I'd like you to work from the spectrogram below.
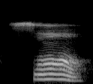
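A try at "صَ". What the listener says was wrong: Jangan harus terus seimbang. So, jangan so. Semacam so pertamanya betul, so keluarnya berubah. Harus konsisten, Bunda. So. Jangan ngaderek-dek. Jangan ngaderek. Relax aja, Bunda. Relax. So.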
